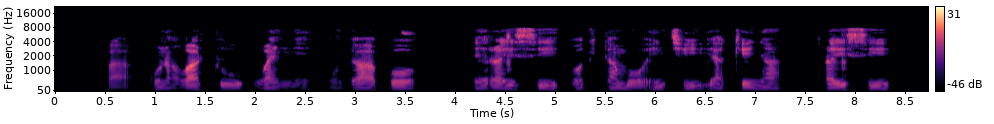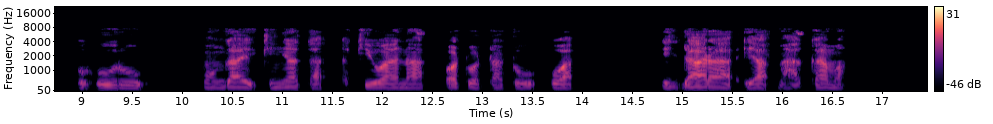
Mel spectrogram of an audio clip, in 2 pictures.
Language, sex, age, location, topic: Swahili, male, 18-24, Wajir, government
